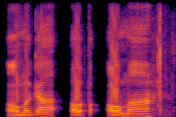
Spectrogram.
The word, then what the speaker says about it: Omagh: This photo was taken moments before in 1998 in the Ireland town of Omagh. I don't know how to pronounce that. There's a silent GH in there.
